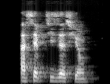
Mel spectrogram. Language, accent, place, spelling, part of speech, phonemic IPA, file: French, France, Lyon, aseptisation, noun, /a.sɛp.ti.za.sjɔ̃/, LL-Q150 (fra)-aseptisation.wav
- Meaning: sterilization, disinfecting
